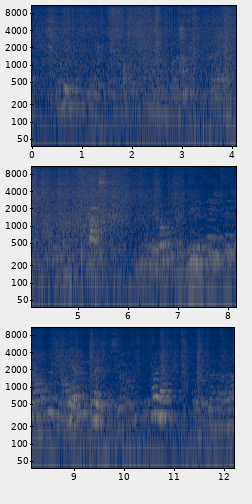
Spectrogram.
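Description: Faint crinkling of a thin plastic bag as it is pulled over bleach-coated hair and pressed into place, with quiet talk in the second half.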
